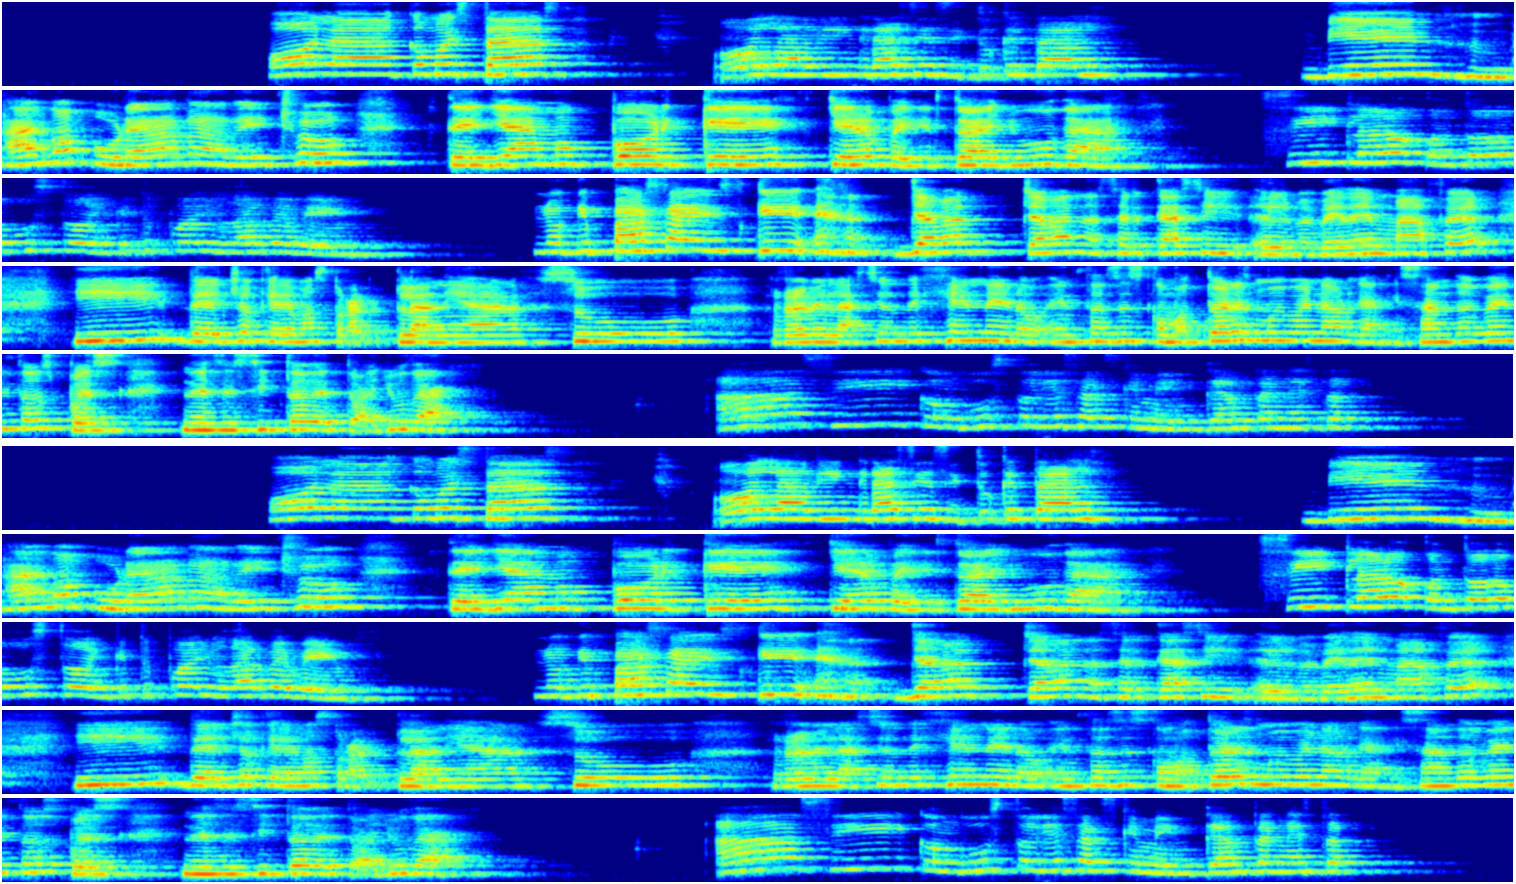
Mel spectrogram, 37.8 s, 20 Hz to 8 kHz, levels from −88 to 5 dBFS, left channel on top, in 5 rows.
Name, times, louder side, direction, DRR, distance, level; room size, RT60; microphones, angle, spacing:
voice 1, 1.3-2.7 6.5-9.5 9.8-13.2 17.8-32.5, left 3 dB, 35° left, 6 dB, 0.5 m, -23 dB
voice 2, 3.6-5.5 13.9-16.9 33.8-36.9, right 4 dB, 65° right, 6 dB, 0.6 m, -27 dB
6.3 x 2.7 x 2.8 m, 0.65 s
head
